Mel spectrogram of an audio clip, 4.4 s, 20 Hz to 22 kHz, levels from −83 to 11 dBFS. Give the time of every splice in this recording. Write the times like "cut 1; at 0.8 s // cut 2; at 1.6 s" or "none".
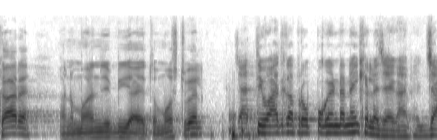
cut 1; at 2.2 s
